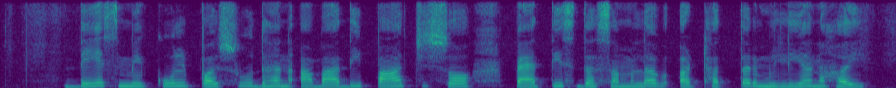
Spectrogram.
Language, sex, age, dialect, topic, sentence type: Magahi, female, 25-30, Southern, agriculture, statement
